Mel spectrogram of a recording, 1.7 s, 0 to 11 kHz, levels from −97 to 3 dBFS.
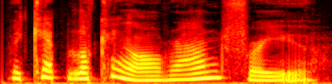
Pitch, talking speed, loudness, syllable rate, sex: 205 Hz, 255 wpm, -17 LUFS, 5.2 syllables/s, female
